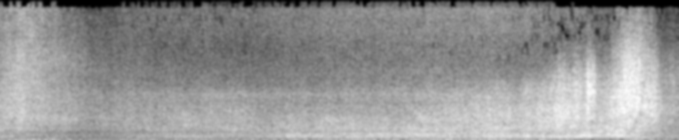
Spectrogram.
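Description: Pro Stock drag race car heard from onboard, its engine a loud, sustained roar that holds steady before pitch sweeps downward near the end as it winds down.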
